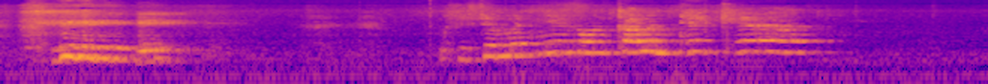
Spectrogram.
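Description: A young girl speaks close by, with animation.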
